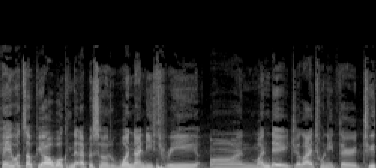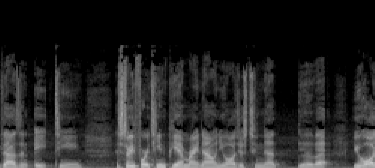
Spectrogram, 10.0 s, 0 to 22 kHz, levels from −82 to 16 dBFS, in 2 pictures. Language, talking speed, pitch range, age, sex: English, 160 wpm, 190-235 Hz, 20-39, female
